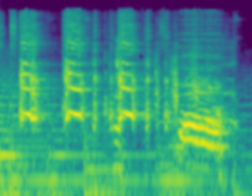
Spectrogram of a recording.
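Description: Several loud chicken clucks in quick succession, followed by a longer, drawn-out rooster crow, with no talking.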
